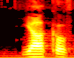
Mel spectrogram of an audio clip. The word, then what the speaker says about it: Yaakov: James chapter 5 and verse 16 reminds us, the book of Yaakov, properly pronounced, Yaakov chapter 5 and verse 16, confess your trespasses one to another and pray for one another that you may be healed.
